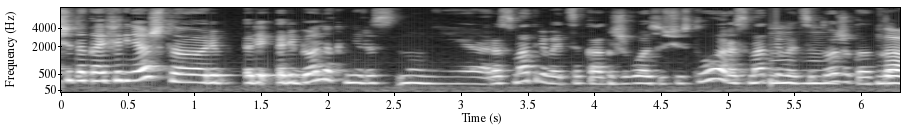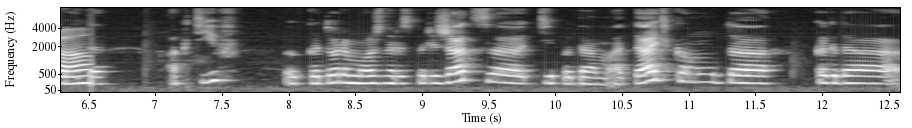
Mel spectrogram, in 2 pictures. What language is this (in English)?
Russian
